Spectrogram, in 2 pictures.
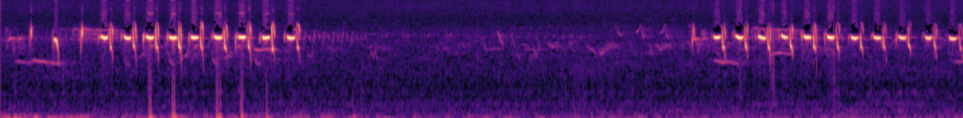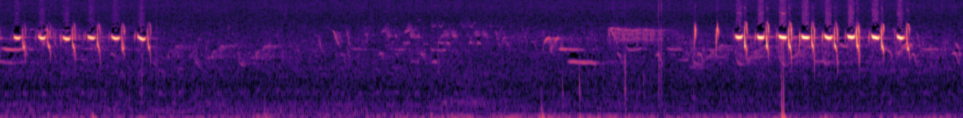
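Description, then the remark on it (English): A wild male bird, recorded from close range, gives three bursts of rapid, high-pitched repeated notes, each lasting a few seconds with pauses between, over a steady low hum. “Wild bird, stop. Circling the wild male again from close range.”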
